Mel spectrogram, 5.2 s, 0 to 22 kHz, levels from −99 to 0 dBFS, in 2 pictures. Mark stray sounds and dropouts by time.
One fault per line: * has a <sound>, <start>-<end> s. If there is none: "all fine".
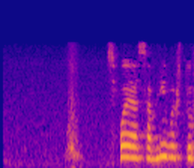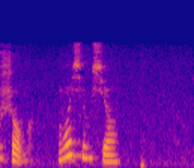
* has a whoosh, 0.9-1.1 s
